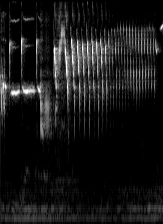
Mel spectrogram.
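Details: Belgian canary training song: a few pure whistled tones and a low buzzy note, then a long rapid trill of repeated syllables racing along, ending in a brief high whistle; faint low hum behind.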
